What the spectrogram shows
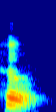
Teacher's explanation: this w is actually silent you don't hear it you hear an h first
